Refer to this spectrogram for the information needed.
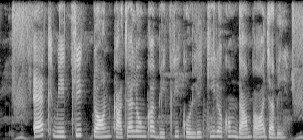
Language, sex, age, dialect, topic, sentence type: Bengali, female, 18-24, Rajbangshi, agriculture, question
